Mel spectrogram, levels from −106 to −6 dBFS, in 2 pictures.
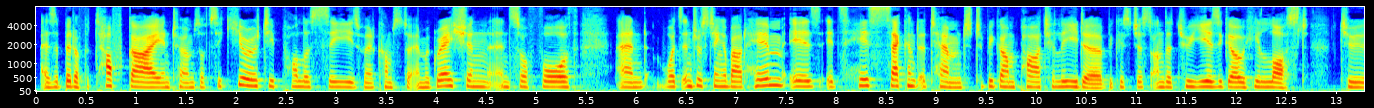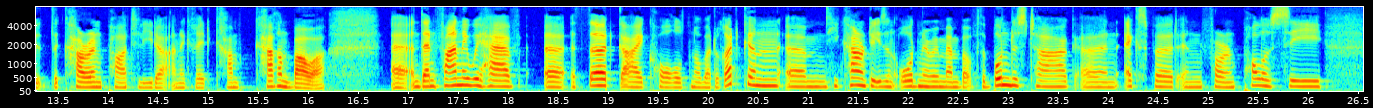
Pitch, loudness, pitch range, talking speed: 185 Hz, -27 LUFS, 175-205 Hz, 175 wpm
